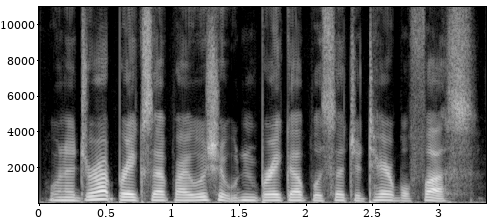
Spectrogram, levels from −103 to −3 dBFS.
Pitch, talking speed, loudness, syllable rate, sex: 165 Hz, 285 wpm, -19 LUFS, 5.7 syllables/s, female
